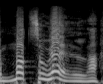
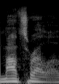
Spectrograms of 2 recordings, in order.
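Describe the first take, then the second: First: "mozzarella" said the Italian way, with a ts sound and a clipped end; mock-Italian "mozzarella", "mots-a-REL"; lightly Italianized "mozzarella". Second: Said in the usual way. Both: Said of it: "just say mozzarella".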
